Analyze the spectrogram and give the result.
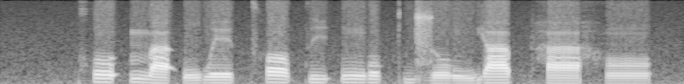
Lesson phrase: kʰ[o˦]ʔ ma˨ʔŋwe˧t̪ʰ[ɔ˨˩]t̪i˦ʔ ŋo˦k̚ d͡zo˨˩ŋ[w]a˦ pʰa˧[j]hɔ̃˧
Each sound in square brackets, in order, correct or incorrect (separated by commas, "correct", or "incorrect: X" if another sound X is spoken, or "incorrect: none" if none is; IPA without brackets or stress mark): correct, incorrect: ɔ˥˧, incorrect: j, incorrect: none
